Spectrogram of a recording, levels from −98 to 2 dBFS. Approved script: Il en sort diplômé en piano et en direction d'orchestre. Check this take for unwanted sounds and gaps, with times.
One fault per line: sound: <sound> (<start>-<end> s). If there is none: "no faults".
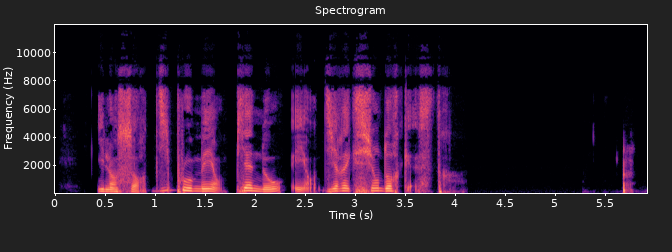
no faults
